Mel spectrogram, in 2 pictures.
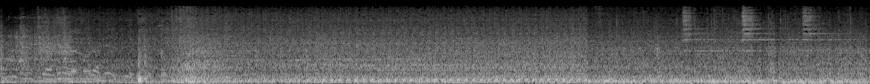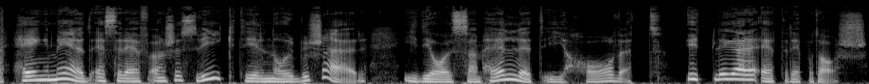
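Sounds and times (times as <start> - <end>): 
small tourist train running along street: 0.0 - 8.8
speech: 8.9 - 17.3.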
